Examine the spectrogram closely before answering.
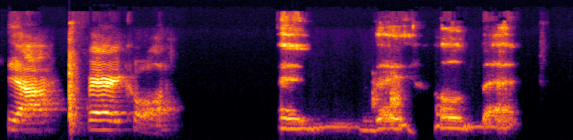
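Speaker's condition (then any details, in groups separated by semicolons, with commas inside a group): Parkinson's disease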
